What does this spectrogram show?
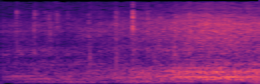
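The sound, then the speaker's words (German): A car or motorcycle passes outside the window, its low engine rumble swelling steadily louder over two seconds, muffled as if heard through the window, with no one speaking. “Nein, das ist hier halt am Fenster, da fährt halt ein Auto oder ein Motorrad oder so ein Ding.”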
